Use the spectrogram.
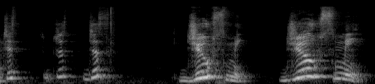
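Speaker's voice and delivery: high, pleading and desperate; desperate plea. Retold or imitated. Woman in labor begging staff for anesthesia, desperate plea. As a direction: beg for the drugs.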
